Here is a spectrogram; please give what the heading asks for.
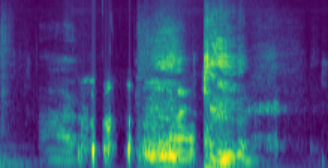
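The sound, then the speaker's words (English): Coughing and throat clearing from someone with a sore throat: a few short, sharp bursts followed by two longer, rasping clearings that trail off into quiet. “With this coughing in the background.”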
